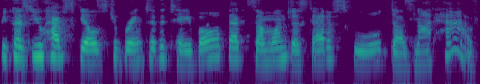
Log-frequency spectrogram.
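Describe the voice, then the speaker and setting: The sound is dry and close, with no echo. A woman talks at a medium pitch with ordinary pitch variation. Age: 60s. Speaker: novelist. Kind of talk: casual chat. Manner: animated.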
